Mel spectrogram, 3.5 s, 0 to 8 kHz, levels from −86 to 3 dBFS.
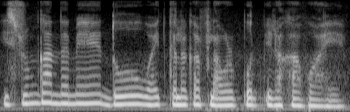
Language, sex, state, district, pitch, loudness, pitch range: Hindi, female, Arunachal Pradesh, Papum Pare, 205 Hz, -15 LUFS, 185-230 Hz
